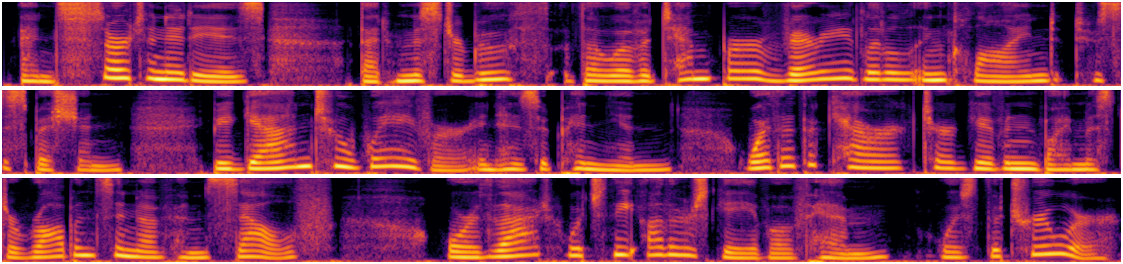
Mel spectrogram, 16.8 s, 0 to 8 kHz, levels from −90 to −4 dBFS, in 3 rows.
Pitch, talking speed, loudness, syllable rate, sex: 210 Hz, 150 wpm, -18 LUFS, 4.3 syllables/s, female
